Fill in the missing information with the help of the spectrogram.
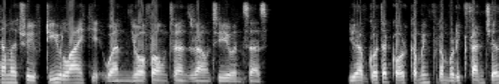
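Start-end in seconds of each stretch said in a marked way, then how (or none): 4.6-6.7 imitated Indian accent. Teasing the other speaker about their phone's voice, imitating an indian accent. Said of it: "set to sound like an Indian person".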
